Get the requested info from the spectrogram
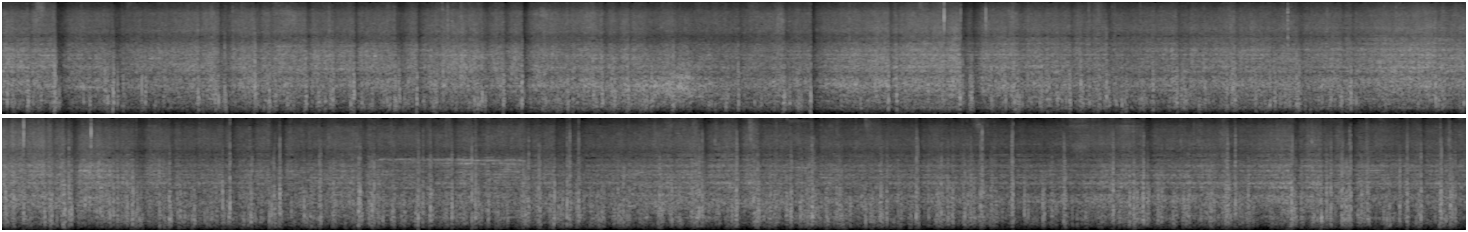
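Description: Moving passenger train heard from a carriage window at speed: a steady rush and rumble of wheels on the rails, with frequent irregular clicks and knocks.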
